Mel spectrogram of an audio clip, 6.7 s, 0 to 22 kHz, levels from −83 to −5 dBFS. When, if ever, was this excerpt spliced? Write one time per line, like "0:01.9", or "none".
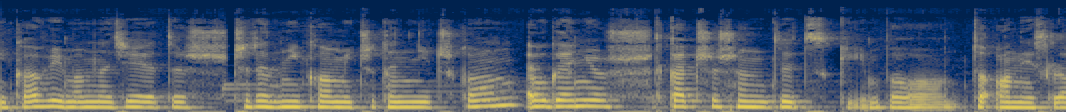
none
